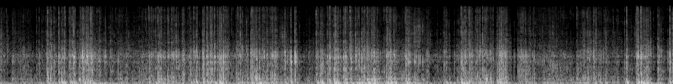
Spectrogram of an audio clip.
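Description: Fingernails scratch fast over a hand-sized grey textured foam sponge set on a tan foam base, solid and porous, held in both hands. The result is a dense, continuous rustling scrape, heavy in the low end with a steady band near 1–1.5 kHz, swelling and dipping in short bursts throughout.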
